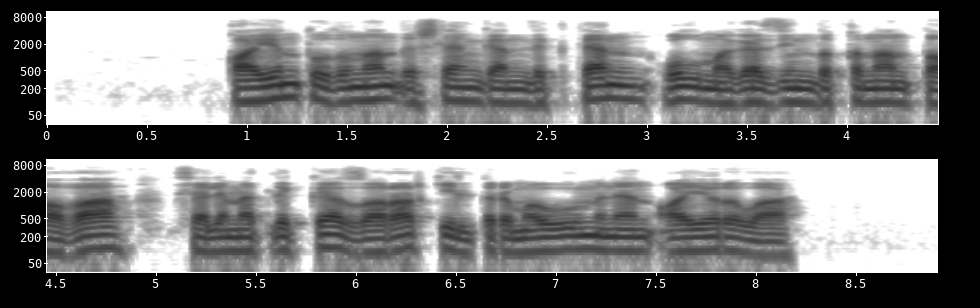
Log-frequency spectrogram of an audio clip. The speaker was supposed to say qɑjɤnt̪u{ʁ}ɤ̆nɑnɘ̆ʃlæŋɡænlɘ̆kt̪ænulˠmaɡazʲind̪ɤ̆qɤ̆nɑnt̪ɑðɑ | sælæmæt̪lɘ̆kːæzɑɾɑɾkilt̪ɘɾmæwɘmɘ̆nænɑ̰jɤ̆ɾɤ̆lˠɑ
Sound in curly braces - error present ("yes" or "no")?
yes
